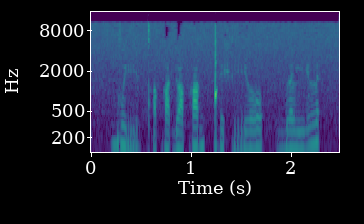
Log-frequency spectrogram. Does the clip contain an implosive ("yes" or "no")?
yes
